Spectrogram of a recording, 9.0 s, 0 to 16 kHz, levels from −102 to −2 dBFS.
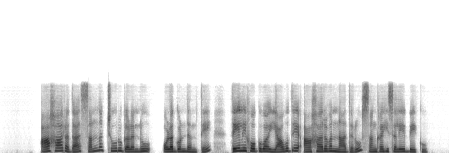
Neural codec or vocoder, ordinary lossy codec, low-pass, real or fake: codec, 16 kHz, 0.7 kbps, FocalCodec; AAC, 96 kbps; 7.2 kHz; fake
